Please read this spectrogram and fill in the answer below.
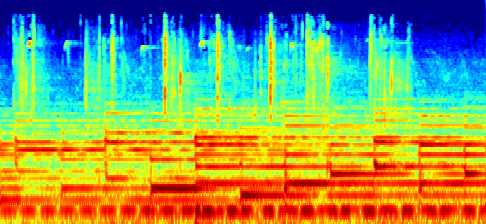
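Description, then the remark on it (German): Wet squelching and dripping splashes as a young fox playfully pads through puddles, coming in irregular bursts over a soft, steady musical background, moderately loud. “Du musst lauthals lachen, so komisch sieht es aus, wie der kleine Fuchs in den Pfützen spielt.”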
